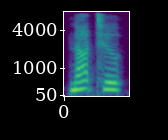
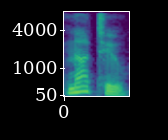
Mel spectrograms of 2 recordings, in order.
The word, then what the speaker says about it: not to: So does that mean not to and not are pronounced the same? Not exactly. In not to, the t in not practically disappears and the following to is pronounced relatively strongly.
